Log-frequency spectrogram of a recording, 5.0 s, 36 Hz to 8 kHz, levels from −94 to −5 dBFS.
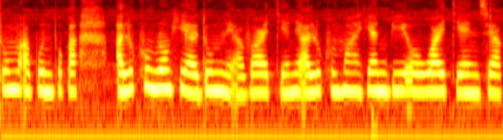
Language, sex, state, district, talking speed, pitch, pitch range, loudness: Mizo, female, Mizoram, Aizawl, 275 wpm, 235 Hz, 230-245 Hz, -18 LUFS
